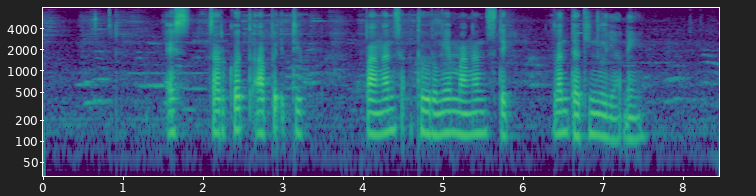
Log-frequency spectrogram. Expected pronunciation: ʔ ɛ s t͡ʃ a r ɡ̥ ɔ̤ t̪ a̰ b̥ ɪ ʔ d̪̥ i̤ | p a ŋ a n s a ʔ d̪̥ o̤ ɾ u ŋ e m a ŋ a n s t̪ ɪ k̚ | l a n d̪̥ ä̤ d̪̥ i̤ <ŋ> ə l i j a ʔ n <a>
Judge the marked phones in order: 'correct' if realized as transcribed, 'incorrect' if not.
correct, incorrect: e

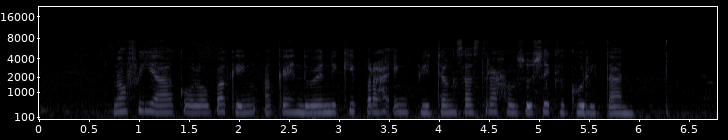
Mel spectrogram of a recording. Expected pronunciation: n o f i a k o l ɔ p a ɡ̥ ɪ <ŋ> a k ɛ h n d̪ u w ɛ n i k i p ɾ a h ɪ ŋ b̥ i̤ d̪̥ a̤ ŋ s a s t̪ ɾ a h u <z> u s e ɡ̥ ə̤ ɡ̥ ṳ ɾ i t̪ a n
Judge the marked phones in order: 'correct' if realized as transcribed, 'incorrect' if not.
correct, incorrect: s

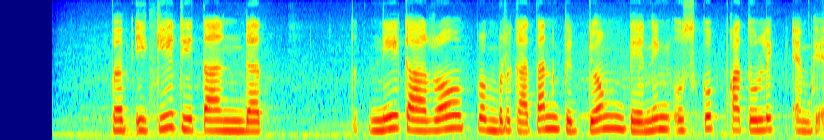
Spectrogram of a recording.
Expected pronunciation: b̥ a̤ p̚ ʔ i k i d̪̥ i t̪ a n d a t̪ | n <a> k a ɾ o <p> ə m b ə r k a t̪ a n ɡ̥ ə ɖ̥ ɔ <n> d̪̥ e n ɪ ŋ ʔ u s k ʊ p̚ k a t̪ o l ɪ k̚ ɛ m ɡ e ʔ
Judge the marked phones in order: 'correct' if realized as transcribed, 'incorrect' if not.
incorrect: i, correct, incorrect: ŋ

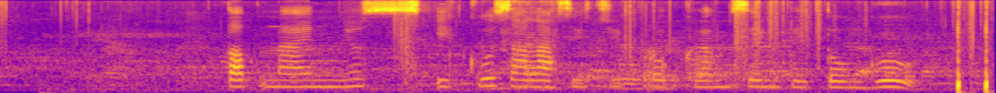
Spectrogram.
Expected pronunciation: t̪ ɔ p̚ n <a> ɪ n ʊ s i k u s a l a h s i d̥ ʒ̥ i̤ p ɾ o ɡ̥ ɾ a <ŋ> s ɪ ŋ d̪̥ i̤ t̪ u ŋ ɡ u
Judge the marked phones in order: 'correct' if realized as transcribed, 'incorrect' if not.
correct, incorrect: m

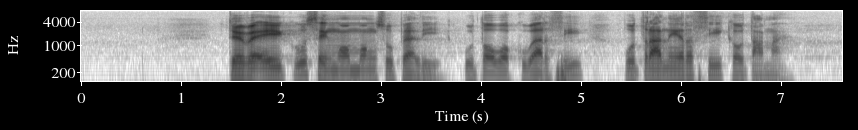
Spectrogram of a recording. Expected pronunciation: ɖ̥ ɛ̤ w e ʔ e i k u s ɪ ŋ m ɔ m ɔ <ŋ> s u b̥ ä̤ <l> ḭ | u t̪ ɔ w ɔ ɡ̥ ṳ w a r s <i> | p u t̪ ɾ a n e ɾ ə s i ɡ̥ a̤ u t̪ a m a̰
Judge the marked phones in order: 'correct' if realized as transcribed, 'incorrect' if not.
correct, correct, correct

